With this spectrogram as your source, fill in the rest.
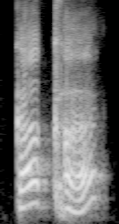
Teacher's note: you have to have that little harsher sound, ka, from deep within the throat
